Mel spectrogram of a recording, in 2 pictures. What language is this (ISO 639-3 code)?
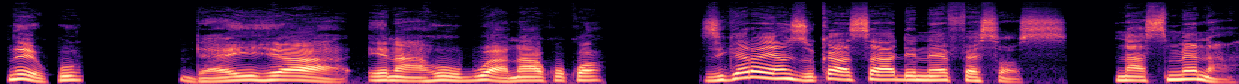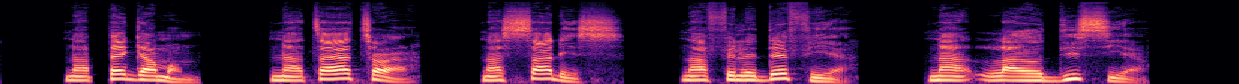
ibo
